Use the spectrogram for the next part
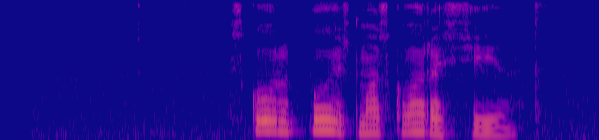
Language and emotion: Russian, sad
